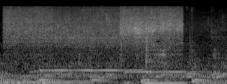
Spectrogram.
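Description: Sweet potato frying in a hot pan, a steady sizzle that grows louder in the second half and then drops off just before the end.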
